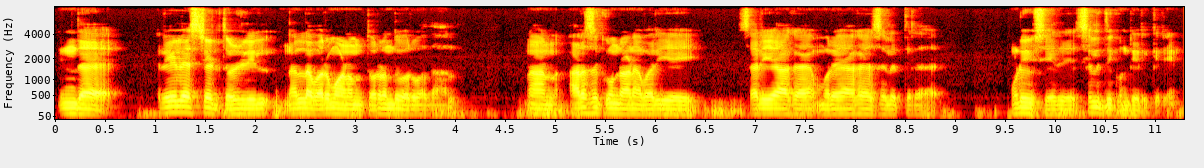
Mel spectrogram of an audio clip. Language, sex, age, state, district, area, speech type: Tamil, male, 60+, Tamil Nadu, Ariyalur, rural, spontaneous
